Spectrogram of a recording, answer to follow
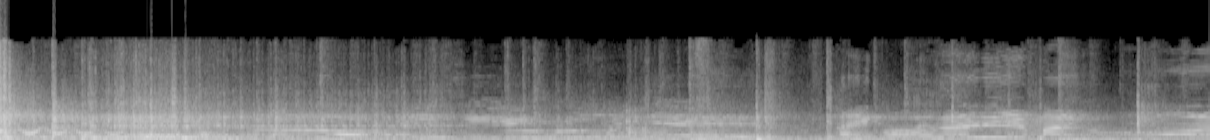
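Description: A tall stack of plastic party cups toppling and clattering onto a wooden floor in the first second, followed by children's high, rising-and-falling wordless shrieks and cries.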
